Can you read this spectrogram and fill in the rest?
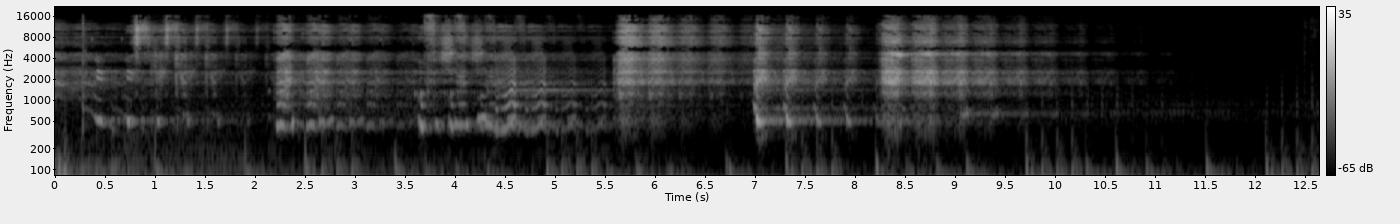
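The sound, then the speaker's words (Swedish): A girl at the top of a tower cries and whimpers in repeated wavering, sobbing bursts, fairly loud, over a low, steady thumping pulse like a heartbeat. “Flickan i toppen av tornet gråter och du är fast i hisschaktet som inte längre har någon väg ut.”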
